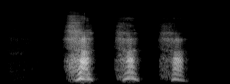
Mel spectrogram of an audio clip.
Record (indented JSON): {
  "exhalation_length": "2.3 s",
  "exhalation_amplitude": 32213,
  "exhalation_signal_mean_std_ratio": 0.32,
  "survey_phase": "beta (2021-08-13 to 2022-03-07)",
  "age": "45-64",
  "gender": "Female",
  "wearing_mask": "No",
  "symptom_cough_any": true,
  "symptom_shortness_of_breath": true,
  "symptom_sore_throat": true,
  "symptom_fatigue": true,
  "symptom_change_to_sense_of_smell_or_taste": true,
  "symptom_onset": "4 days",
  "smoker_status": "Ex-smoker",
  "respiratory_condition_asthma": false,
  "respiratory_condition_other": false,
  "recruitment_source": "Test and Trace",
  "submission_delay": "2 days",
  "covid_test_result": "Positive",
  "covid_test_method": "RT-qPCR",
  "covid_ct_value": 27.4,
  "covid_ct_gene": "N gene"
}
